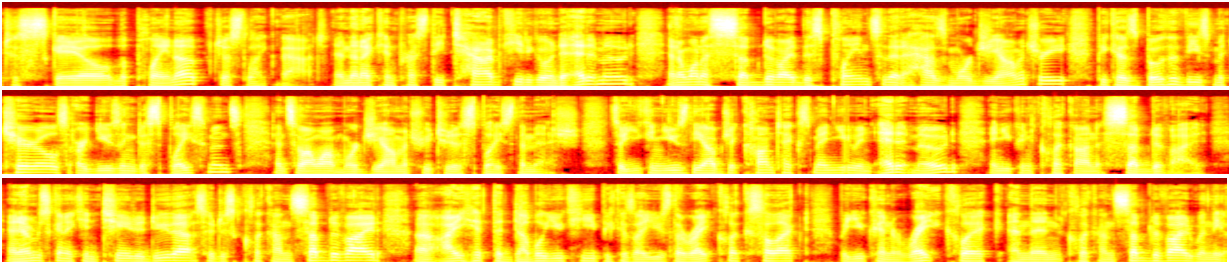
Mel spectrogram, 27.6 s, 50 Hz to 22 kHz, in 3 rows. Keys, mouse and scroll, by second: 0.2 g, 0.7 s, 1.2 middle click, 1.5 g, 1.9 middle click, 2.1-2.4 scroll up 1, 2.4 middle click, 3.3 Tab, 3.6 shift+middle click, 3.8 scroll up 1, 3.9-14.0 middle drag, 14.0 w, 18.1 w, 19.4 w, 20.2 w, 22.1 w, 25.4 w.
